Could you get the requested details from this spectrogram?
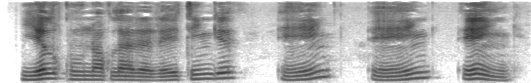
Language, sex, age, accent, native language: Uzbek, male, 18-24, Andijon, Uzbek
